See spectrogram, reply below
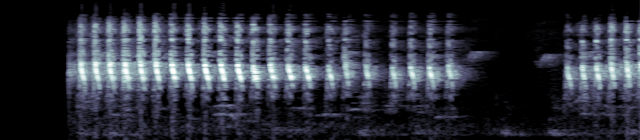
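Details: Sooty-headed bulbul in an energetic morning song of the kapas tembak style, used as a master recording: a rapid run of about twenty-five bright, sharp repeated notes, fading slightly, a short pause, then a fresh burst.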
